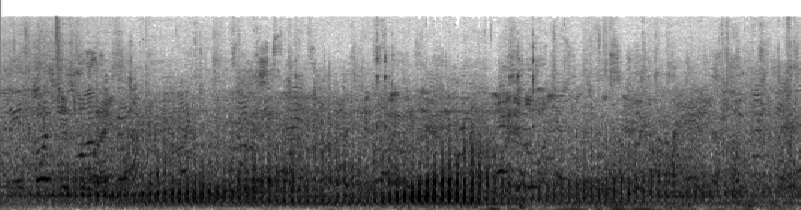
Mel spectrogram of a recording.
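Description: Helicopter rotor chopping steadily overhead, swelling louder about four seconds in.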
